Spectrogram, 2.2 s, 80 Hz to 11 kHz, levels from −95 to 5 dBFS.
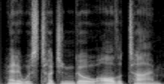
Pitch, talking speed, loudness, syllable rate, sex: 95 Hz, 245 wpm, -19 LUFS, 4.5 syllables/s, male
